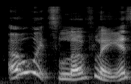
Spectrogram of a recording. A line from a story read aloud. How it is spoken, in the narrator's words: squeaked Squeeze Juice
